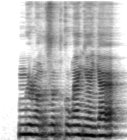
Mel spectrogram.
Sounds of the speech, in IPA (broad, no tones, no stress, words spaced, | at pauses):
mʉɭɔ̃r zurkuwæ̃ ɡʲæ̃ʎæ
